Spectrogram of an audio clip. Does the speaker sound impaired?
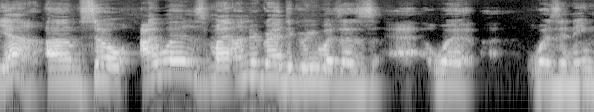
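Yes: stuttering after brain injury; acquired stutter, brain injury from oven cleaner exposure at restaurant, onset English studies, Tourette's neck tics; stutter still persists from time to time, milder than before, years after injury; stuttered significantly about 2000 to 2008, could not speak fluently, now impacts speech a little; here repeated sounds, prolonged sounds.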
